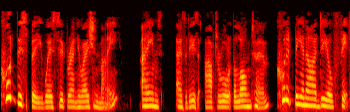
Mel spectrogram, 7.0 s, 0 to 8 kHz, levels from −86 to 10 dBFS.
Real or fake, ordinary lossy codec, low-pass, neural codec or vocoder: fake; MP3, 24 kbps; 7.2 kHz; codec, 16 kHz in and 24 kHz out, 2.2 kbps, FireRedTTS-2 codec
